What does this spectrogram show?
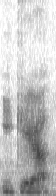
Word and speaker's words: IKEA: oh sorry sorry sorry yeah ikea ikea ikea is the swedish pronunciation just you know for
